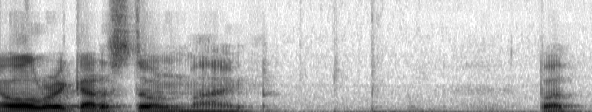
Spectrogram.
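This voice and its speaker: A man speaks with a Danish accent. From Denmark. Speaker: hobbyist video maker. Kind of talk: tutorial. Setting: webcam recording. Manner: halting, many fillers.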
